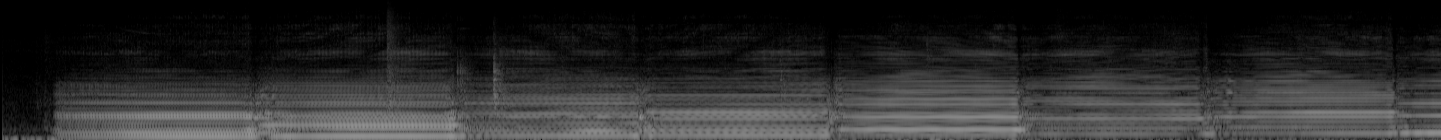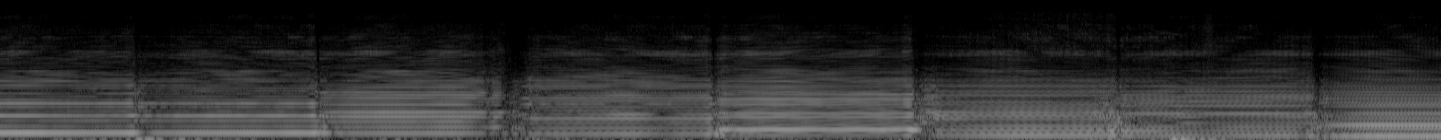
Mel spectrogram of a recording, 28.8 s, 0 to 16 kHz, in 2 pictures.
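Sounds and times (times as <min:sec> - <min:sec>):
double bass: 0:00.0 - 0:28.8.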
